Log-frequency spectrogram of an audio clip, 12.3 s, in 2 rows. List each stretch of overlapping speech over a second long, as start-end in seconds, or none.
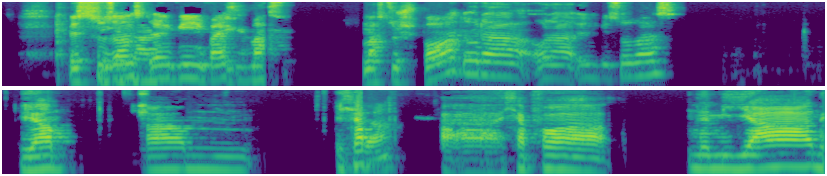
none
